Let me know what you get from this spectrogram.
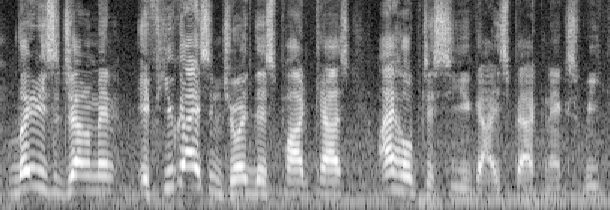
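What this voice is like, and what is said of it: Hoarse, strained voice. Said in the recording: “I'm losing my fucking voice. I'm losing my voice.”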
